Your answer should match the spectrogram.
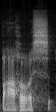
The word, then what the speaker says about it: Barros: it's weird in like in Portuguese when you have double RS it's pronounced as an H okay yes cuz my dad's Brazilian so it's pronounced bajos yeah oh my gosh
